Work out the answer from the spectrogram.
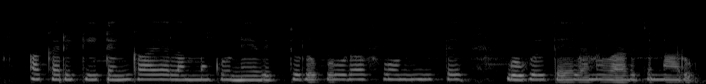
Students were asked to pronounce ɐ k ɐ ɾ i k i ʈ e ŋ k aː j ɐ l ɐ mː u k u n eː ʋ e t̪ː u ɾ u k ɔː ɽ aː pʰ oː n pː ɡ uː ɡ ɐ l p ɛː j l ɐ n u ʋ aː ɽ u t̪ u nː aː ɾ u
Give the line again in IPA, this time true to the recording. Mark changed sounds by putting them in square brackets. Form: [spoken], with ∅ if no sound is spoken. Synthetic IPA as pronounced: ɐ k ɐ ɾ i k i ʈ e ŋ k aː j ɐ l ɐ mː u k u n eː ʋ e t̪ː u [l] u k [uː] ɽ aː pʰ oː n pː ɡ uː ɡ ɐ l p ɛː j l ɐ n u ʋ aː ɽ u t̪ u nː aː ɾ u

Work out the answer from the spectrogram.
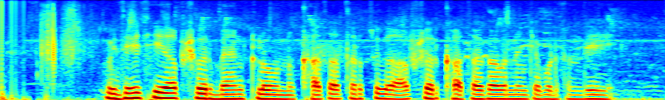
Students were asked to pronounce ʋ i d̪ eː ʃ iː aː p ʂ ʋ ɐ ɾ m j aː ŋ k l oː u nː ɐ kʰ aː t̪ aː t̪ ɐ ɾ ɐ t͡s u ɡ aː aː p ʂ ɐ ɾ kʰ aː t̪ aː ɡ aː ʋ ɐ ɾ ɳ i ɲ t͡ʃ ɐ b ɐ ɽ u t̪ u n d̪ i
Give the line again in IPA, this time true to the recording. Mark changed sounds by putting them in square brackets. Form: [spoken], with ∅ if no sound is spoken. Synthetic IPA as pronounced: ʋ i d̪ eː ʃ iː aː p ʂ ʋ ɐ ɾ [b] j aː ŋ k l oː u nː ɐ kʰ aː t̪ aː t̪ ɐ ɾ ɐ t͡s u ɡ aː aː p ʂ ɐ ɾ kʰ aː t̪ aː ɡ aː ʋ ɐ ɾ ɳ i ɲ t͡ʃ ɐ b ɐ ɽ u t̪ u n d̪ i

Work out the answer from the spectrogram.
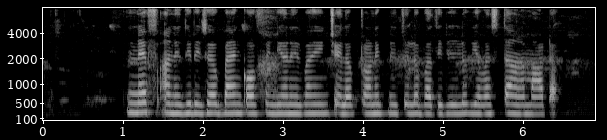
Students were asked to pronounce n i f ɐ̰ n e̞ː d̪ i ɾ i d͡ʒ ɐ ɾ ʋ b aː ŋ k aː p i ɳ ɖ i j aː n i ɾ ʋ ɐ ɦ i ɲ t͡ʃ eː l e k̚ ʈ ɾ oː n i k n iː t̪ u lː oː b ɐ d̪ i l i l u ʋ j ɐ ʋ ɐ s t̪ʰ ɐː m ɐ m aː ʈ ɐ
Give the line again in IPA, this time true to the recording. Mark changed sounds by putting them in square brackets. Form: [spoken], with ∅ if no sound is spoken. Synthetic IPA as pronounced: n [e] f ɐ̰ n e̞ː d̪ i ɾ i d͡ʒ ɐ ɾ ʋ b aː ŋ k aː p i ɳ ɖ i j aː n i ɾ ʋ ɐ ɦ i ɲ t͡ʃ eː l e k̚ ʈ ɾ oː n i k n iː t̪ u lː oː b ɐ d̪ i l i l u ʋ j ɐ ʋ ɐ s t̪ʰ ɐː [n] ɐ m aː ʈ ɐ

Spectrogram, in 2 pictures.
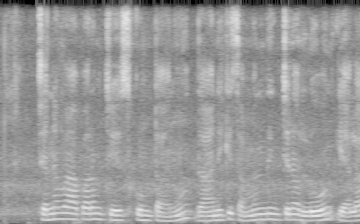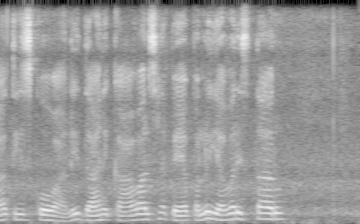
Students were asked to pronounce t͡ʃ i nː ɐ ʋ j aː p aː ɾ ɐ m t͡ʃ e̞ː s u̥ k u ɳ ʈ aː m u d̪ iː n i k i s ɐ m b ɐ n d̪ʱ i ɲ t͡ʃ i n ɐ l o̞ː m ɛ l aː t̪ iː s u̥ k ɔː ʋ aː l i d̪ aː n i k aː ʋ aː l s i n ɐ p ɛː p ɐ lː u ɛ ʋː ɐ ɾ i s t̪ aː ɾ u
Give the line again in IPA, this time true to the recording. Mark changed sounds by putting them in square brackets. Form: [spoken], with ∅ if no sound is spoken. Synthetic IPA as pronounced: t͡ʃ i nː ɐ ʋ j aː p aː ɾ ɐ m t͡ʃ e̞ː s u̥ k u ɳ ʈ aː [n] u d̪ [aː] n i k i s ɐ m b ɐ n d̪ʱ i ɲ t͡ʃ i n ɐ l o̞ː [n] ɛ l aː t̪ iː s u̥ k ɔː ʋ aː l i d̪ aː n i k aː ʋ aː l s i n ɐ p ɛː p ɐ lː u ɛ [ʋ] ɐ ɾ i s t̪ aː ɾ u

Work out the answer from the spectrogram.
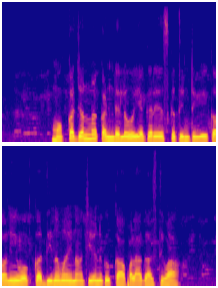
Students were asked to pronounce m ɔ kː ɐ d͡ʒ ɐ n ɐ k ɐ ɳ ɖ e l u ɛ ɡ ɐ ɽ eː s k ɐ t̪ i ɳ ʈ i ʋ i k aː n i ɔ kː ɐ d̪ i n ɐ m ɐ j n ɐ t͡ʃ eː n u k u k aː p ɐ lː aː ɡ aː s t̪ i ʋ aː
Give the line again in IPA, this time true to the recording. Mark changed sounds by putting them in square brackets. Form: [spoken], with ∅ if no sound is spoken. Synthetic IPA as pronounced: m ɔ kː ɐ d͡ʒ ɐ [nː] ɐ k ɐ ɳ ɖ e l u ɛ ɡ ɐ [ɾ] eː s k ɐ t̪ i ɳ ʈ i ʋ i k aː n i ɔ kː ɐ d̪ i n ɐ m ɐ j n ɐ t͡ʃ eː n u k u k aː p ɐ [l] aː ɡ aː s t̪ i ʋ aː

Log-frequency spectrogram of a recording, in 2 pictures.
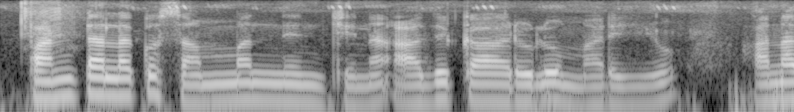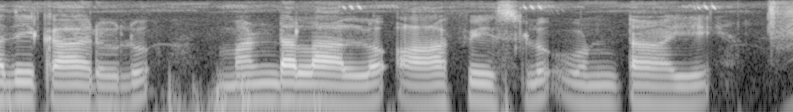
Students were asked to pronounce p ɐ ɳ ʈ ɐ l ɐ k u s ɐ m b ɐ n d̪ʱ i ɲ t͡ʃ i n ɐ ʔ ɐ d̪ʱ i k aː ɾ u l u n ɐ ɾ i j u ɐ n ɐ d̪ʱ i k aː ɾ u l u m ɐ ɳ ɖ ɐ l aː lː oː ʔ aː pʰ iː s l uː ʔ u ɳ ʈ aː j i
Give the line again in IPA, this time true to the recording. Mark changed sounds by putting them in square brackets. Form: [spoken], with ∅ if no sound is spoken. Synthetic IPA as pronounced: p ɐ ɳ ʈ ɐ l ɐ k u s ɐ m b ɐ n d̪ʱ i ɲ t͡ʃ i n ɐ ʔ ɐ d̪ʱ i k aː ɾ u l u [m] ɐ ɾ i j u ɐ n ɐ d̪ʱ i k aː ɾ u l u m ɐ ɳ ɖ ɐ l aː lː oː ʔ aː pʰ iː s l [u] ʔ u ɳ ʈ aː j i

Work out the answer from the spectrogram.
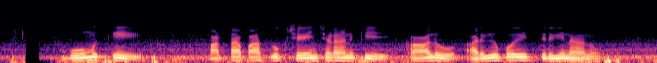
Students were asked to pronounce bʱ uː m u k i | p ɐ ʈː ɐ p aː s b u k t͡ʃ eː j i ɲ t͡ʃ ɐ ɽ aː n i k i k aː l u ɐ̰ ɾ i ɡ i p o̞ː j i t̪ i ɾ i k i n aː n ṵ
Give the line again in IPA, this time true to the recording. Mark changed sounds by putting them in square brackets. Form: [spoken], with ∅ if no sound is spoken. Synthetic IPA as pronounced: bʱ uː m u k i | p ɐ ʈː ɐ p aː s b u k t͡ʃ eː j i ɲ t͡ʃ ɐ ɽ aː n i k i k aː l u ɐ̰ ɾ i ɡ i p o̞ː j i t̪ i ɾ i [ɡ] i n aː n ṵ

